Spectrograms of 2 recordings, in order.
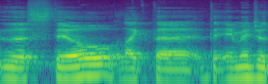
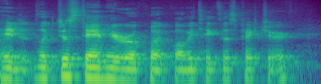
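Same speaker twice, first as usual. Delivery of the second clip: usual speaking voice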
